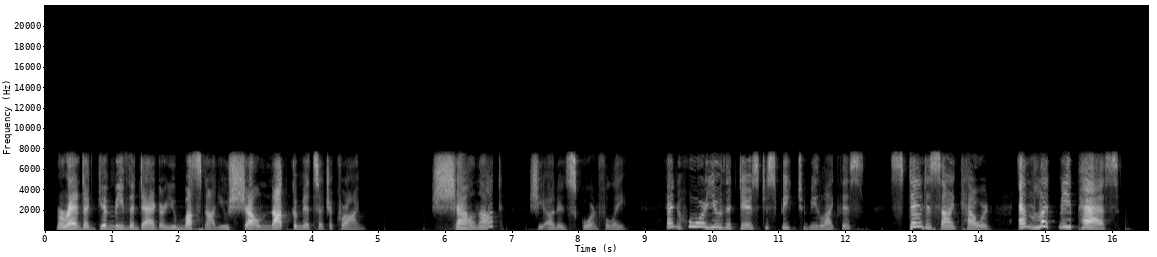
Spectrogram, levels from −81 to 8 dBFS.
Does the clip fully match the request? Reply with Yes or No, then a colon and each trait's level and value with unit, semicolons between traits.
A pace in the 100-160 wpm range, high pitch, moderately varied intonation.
No: average, 140 wpm; high, 245 Hz; wide, 7.7 semitones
